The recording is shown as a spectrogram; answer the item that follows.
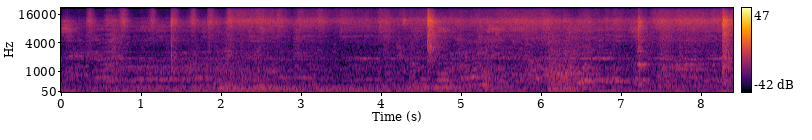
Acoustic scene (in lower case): cafe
